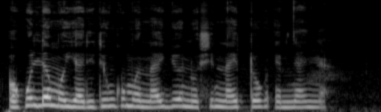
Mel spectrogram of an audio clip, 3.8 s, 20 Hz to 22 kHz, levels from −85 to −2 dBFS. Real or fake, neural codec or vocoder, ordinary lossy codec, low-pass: fake; vocoder, 44.1 kHz, 128 mel bands every 256 samples, BigVGAN v2; none; none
